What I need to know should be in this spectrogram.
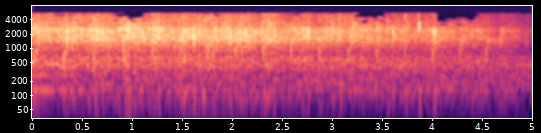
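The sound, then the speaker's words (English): Applause rises from a church audience in a thick, even rush of many hands clapping, holding steady before easing slightly toward the end. “Clap for Jesus. Take your seat. That will be the end of part one. Clap for Jesus.”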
